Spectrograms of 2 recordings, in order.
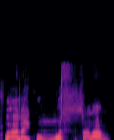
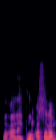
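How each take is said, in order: First: The two words are run together into one. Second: The two words are said separately.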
